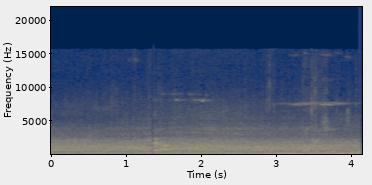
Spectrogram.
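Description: City street traffic noise, a steady wash of passing vehicles with voices of people around, broken by a momentary gap about a second and a half in. A low engine hum joins in the last second.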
